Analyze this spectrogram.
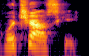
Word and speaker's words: Wachowski: So we did The Matrix from 1999 directed by the Wowski sisters Wakowski. Wowski, right? Wowki. Say the ch. I said wowski. Yeah, there's a T in it. Yeah. Wowski.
